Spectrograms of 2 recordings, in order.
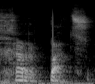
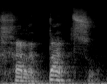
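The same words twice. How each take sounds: First: The word starts with a harsh throat sound. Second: The word starts directly with the vowel. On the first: The speaker calls it right. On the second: The speaker calls it wrong.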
